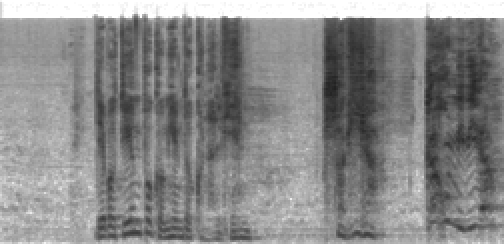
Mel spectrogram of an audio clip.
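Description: A second man speaks angrily and loudly.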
